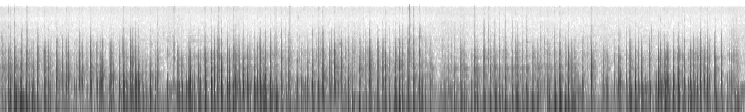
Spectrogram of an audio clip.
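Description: A solid, round, flat cork board is held up and scratched with fingertips and nails. It makes a dense, continuous stream of rapid, dry scratches that sound dull and low-heavy, with almost no bright content. Each stroke dies away at once.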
